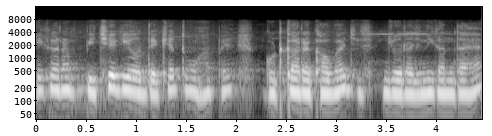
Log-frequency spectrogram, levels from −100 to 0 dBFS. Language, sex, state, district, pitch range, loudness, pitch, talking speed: Hindi, male, Bihar, Katihar, 150-180 Hz, -17 LUFS, 160 Hz, 185 wpm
